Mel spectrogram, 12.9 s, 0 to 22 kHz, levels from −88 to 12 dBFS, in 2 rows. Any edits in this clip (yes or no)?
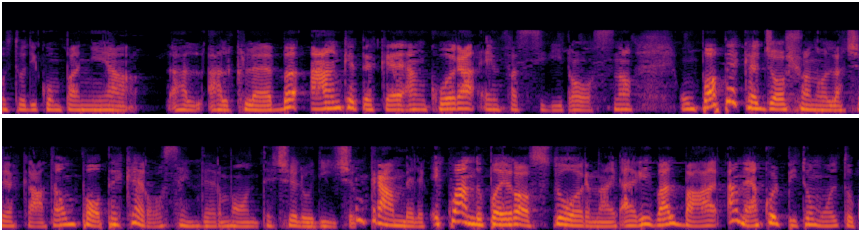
yes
